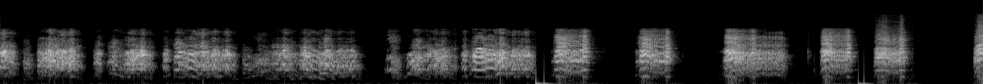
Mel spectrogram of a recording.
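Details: Blue-and-yellow macaw in a long bout of raspy, scratchy squawks, closely spaced at first, then spreading into separate harsh calls about a second apart.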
